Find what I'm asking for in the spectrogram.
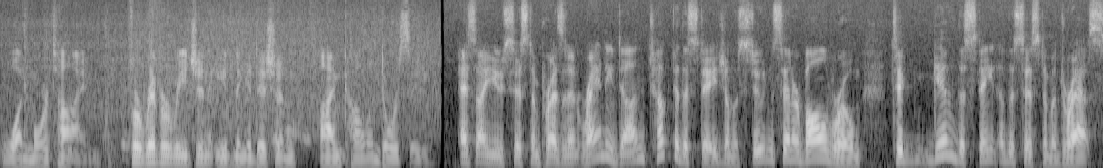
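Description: Against light background noise, a man talks at a moderate pace with lively intonation. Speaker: student news reporter. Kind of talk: news package narration. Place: studio. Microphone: lapel.

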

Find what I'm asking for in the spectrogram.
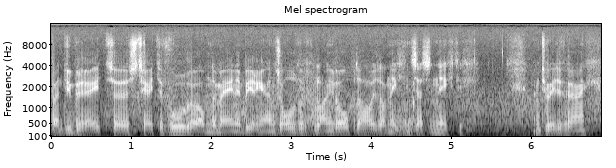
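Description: Over noticeable background noise, a man speaks at a moderate pace and medium pitch, with flat, monotone intonation and very even loudness. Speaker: news reporter. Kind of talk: 1989 TV news reporting, scripted voice-over. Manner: formal, measured.

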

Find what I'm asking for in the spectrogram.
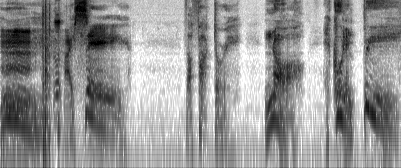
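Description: A raspy male voice moves at a very slow pace. He leaves long, frequent pauses. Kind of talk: comic overacting. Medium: comedy sketch. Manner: loud, aggressive, melodramatic.

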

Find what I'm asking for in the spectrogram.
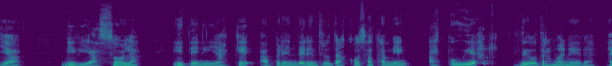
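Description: A woman talks at a fairly low pitch and a fairly slow pace. Her pitch varies in an ordinary way over a quiet background. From Canary Islands, Mogán (Gran Canaria); Canary Islands, Spain. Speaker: television journalist. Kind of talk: testimony interview. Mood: warm, smiling, nostalgic. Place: hall.

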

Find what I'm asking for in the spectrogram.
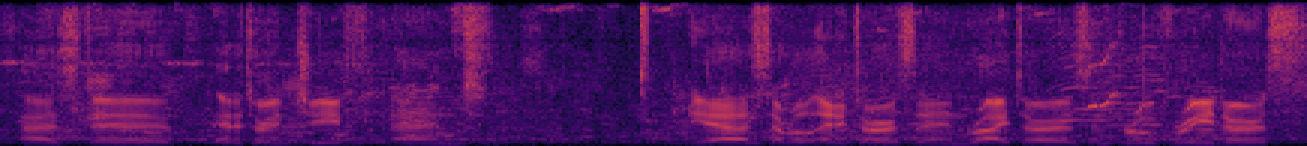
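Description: A man's fairly slow speech against noticeable background noise. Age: 20s. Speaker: student designer. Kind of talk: interview. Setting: outdoors. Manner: halting. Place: street. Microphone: phone near.

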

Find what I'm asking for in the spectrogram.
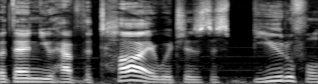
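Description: The sound is dry, with no echo at all. A man talks at a moderate pace. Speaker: menswear commentator. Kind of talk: commentary. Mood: relaxed, enthusiastic. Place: garden. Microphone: lapel.

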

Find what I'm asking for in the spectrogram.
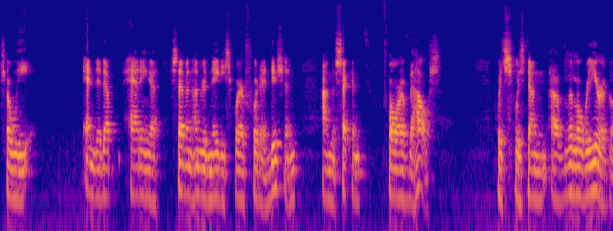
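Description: A man with an American accent speaks very slowly, with long, frequent pauses and flat, monotone intonation. His medium-pitched voice has a bright, sharp tone against a quiet background. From US Midwest, Michigan. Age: 80s+. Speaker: collector and retired military electronics worker; interviewee. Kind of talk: oral history interview. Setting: at home. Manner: halting, frequent repetitions and fillers. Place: home room.

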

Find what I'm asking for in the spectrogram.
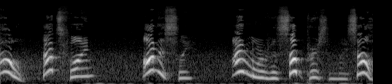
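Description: A man's put-on character voice, extremely high in pitch, with very wide pitch swings at a moderate pace

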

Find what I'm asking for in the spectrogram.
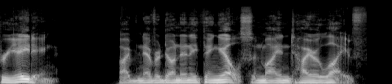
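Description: In a very clean recording with a silent background, a man with a very deep, low pitch talks at a moderate pace with ordinary pitch variation. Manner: calm, cryptic, earnest.

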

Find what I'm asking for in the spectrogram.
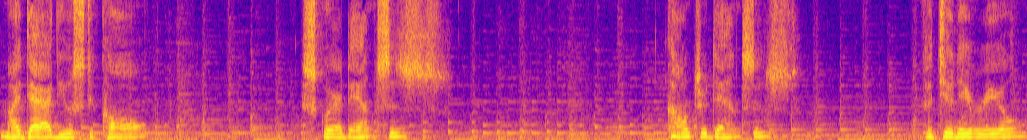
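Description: A woman with a rural New England accent speaks at a very slow pace in a medium-pitched, monotone, flat voice, with very even loudness and long, frequent pauses. Music plays in the background. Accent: rural New England American. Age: 80s+. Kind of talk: interview answer. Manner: halting, reminiscing.

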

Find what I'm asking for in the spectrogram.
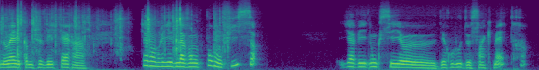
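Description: Against noticeable background noise, a woman with a fairly low pitch talks at a fairly slow pace. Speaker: craft haul vlogger. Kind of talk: casual haul video chat. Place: home room. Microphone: camera far.

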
